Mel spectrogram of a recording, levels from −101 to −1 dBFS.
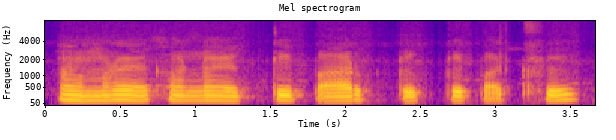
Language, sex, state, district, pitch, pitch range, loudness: Bengali, male, West Bengal, Cooch Behar, 125 Hz, 120-130 Hz, -16 LUFS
